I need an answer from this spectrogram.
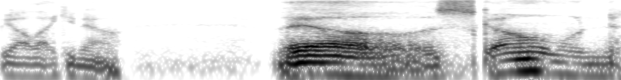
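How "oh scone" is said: put-on hard-drinking cigar smoker voice, drawn-out "oh". Asked to share the one voice they're good at, doing the cigar-smoking whiskey-drinking dude voice. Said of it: "the dude that smokes cigars and drinks too much whiskey voice".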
